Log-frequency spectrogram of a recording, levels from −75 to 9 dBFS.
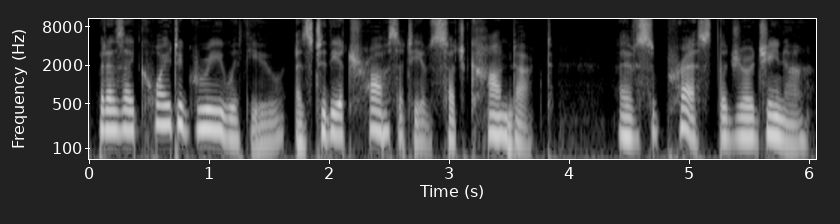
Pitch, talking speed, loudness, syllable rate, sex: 155 Hz, 190 wpm, -17 LUFS, 5.5 syllables/s, female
